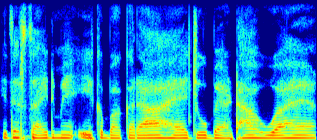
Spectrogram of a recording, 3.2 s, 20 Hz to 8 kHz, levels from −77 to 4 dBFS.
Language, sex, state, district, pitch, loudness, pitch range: Hindi, female, Jharkhand, Deoghar, 165 Hz, -16 LUFS, 160-165 Hz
